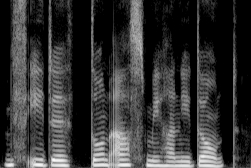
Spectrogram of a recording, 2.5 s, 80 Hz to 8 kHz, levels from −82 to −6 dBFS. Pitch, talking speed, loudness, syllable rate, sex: 225 Hz, 145 wpm, -18 LUFS, 4.2 syllables/s, female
